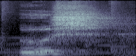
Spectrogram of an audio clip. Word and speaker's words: Uais: One last note on the name, Uais. It's pronounced like O-O-S-H.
